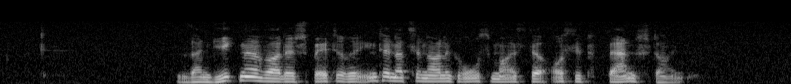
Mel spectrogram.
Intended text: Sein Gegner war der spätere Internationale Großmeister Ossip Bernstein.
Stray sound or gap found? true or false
false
